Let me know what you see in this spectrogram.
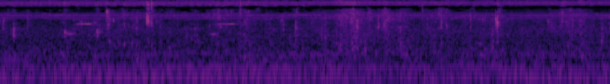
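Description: Faint close-up chewing and small wet mouth clicks of someone eating sauced fried chicken wings, over a low steady hum.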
